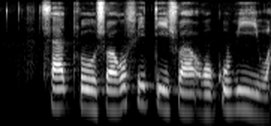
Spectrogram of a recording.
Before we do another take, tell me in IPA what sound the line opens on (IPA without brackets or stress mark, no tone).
ɬ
